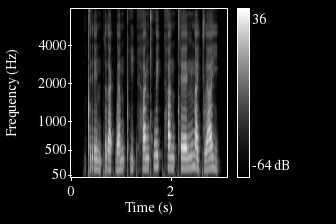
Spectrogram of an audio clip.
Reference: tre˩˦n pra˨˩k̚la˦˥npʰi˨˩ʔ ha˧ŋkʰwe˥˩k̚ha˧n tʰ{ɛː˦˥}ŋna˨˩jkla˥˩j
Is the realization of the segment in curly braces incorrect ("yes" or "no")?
no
